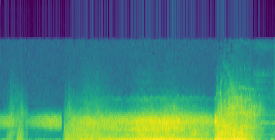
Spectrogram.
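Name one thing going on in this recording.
A powerful energy blast roars and whooshes.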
